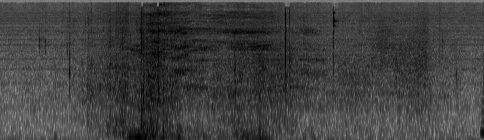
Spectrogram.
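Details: A pet gives a quiet, harsh, throaty cough and then a second, softer one in a quiet room, while the owner asks if it is okay.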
